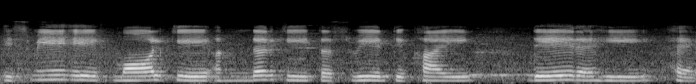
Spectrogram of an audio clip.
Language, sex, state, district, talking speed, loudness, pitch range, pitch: Hindi, female, Rajasthan, Jaipur, 95 wpm, -15 LUFS, 180-205 Hz, 190 Hz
